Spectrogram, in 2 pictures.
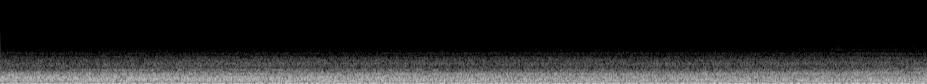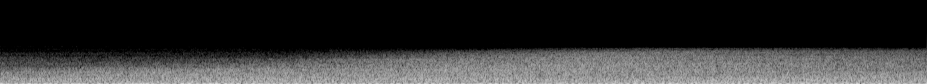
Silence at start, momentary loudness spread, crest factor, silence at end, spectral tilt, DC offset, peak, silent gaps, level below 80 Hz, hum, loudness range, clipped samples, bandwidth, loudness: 0 s; 4 LU; 14 dB; 0 s; -14.5 dB/octave; 9%; -4 dBFS; none; -26 dBFS; none; 4 LU; under 0.1%; 2.2 kHz; -22 LUFS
